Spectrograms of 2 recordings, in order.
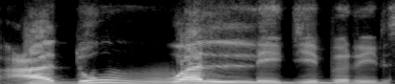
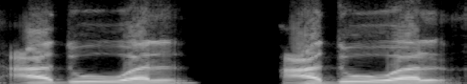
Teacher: Cara sebut mesti nak kena singgah pada waw mati tu yang tak ditulis pada huruf yang sabdu tu. Aduwal. Baru pergi kepada wal.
